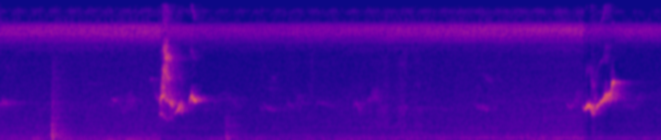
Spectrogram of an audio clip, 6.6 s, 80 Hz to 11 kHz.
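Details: Myzomela filmed on 25 December 2022 while its behaviour was being observed: a sharp, high, rising chirp pair near the start and another about four seconds later, with faint soft notes between. A constant shrill insect drone fills the background.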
